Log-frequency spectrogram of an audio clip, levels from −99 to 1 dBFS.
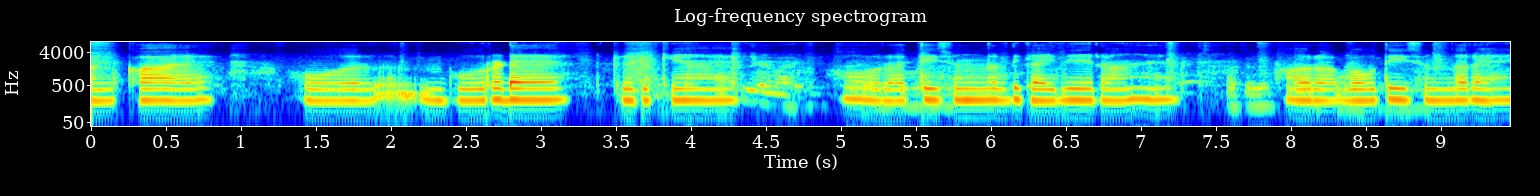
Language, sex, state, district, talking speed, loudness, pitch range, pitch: Marwari, female, Rajasthan, Churu, 125 wpm, -29 LUFS, 200-210 Hz, 205 Hz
